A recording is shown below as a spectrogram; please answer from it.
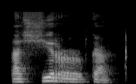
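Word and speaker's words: الشِّرْكَ: Ini di sini menyerupakan asyirka. Nah, ini bacanya asyirka maf'ul bih dari sybaha.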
